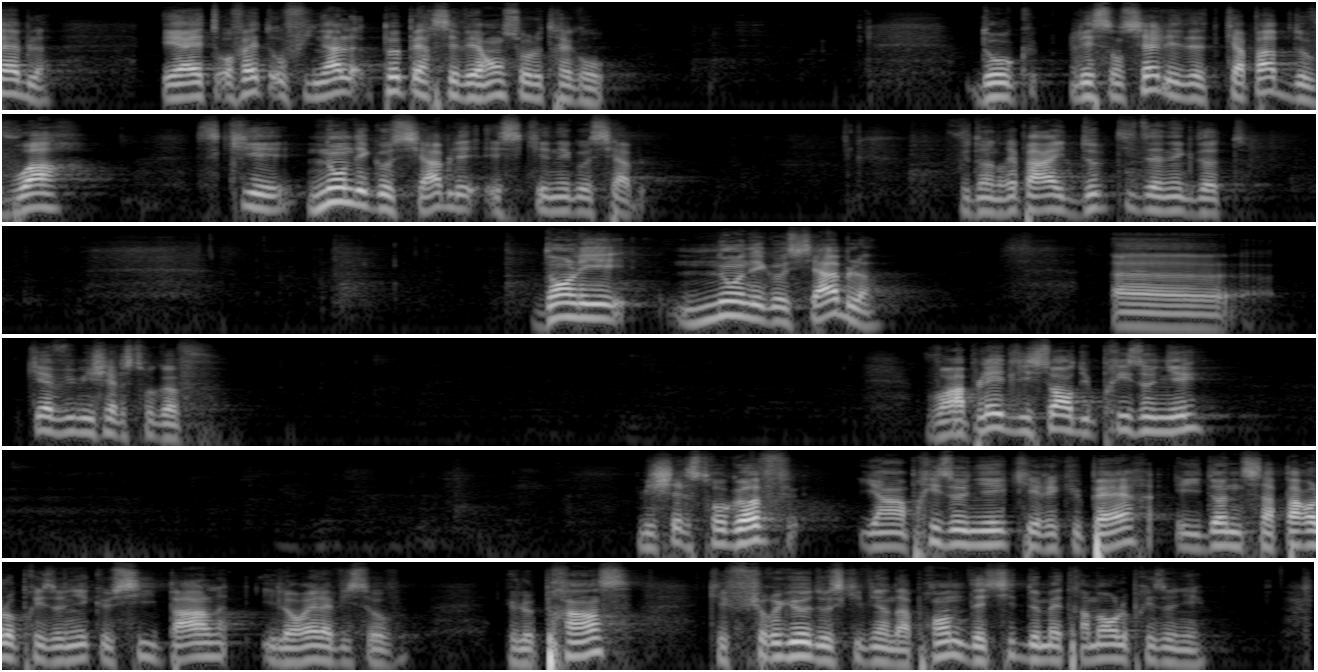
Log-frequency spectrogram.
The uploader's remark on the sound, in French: Conférence donnée lors de l'université d'été 2018 d'Academia Christiana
